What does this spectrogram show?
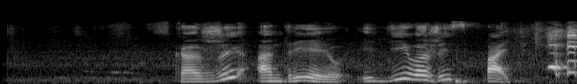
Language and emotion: Russian, neutral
